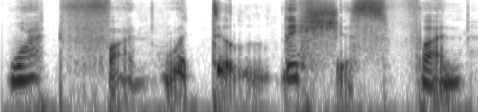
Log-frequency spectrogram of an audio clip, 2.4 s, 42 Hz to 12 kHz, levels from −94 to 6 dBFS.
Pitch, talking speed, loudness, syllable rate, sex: 210 Hz, 100 wpm, -20 LUFS, 3.3 syllables/s, female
